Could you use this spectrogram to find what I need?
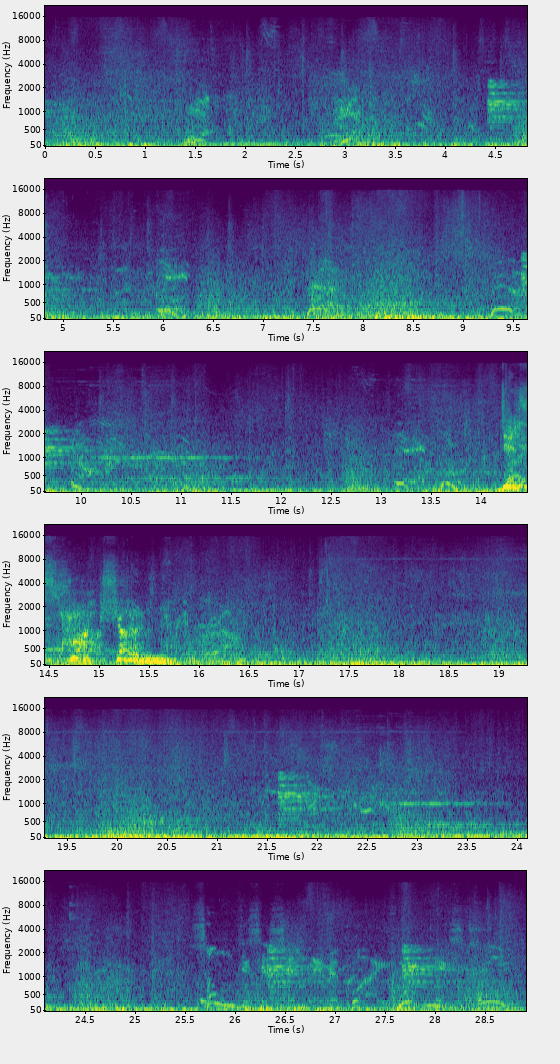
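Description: Magic spells whoosh, crackle and boom in a fast fight.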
